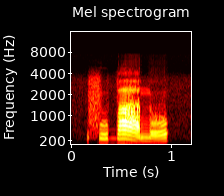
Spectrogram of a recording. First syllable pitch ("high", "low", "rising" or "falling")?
rising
